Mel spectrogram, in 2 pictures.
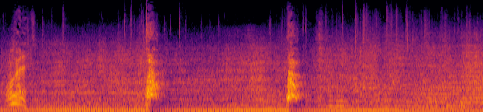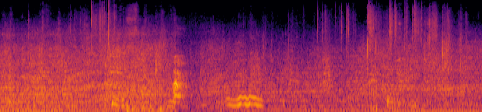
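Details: Dog barks at a passing police helicopter, giving single loud barks roughly every two seconds at first, then spaced out. The deep droning rotor noise and human speech run underneath.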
